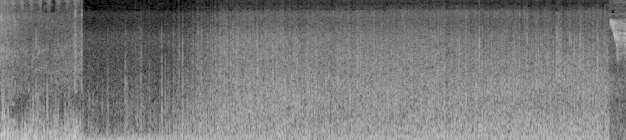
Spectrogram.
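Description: Gusty wind on the microphone for about the first second, then steady road and wind noise from a car driving along a highway.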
